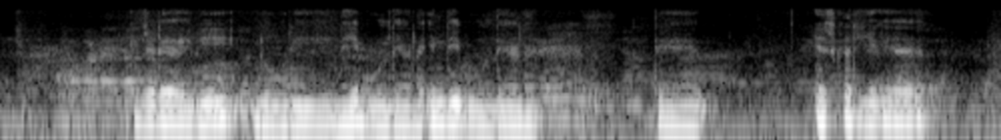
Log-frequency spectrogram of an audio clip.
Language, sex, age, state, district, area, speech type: Dogri, male, 18-30, Jammu and Kashmir, Samba, rural, spontaneous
